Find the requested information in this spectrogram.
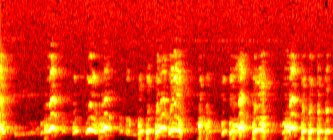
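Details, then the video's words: White-breasted waterhen call played as a lure to attract waterhens: a short run of harsh, gabbling croaks, rising in intensity and repeated in quick clustered notes. "Suara Pikat Ruak Ruak Paling Ampuh"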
